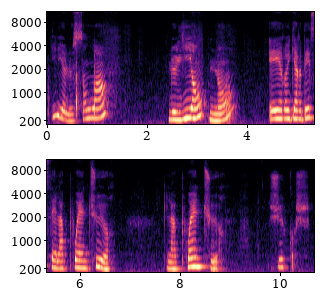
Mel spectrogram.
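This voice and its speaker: A woman teacher giving a children's reading lesson, spelling out sounds slowly and deliberately. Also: on the high side.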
